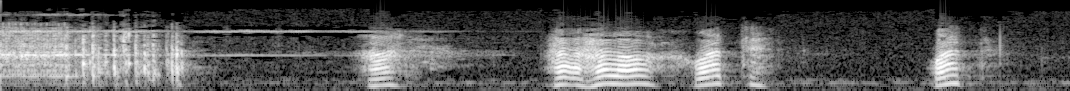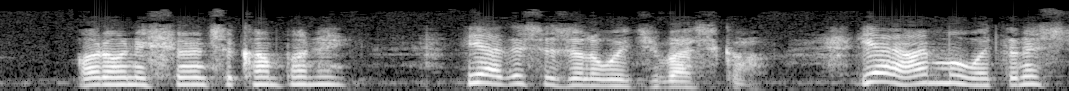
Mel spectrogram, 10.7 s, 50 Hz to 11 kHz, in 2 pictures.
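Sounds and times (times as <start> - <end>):
telephone bell ringing: 0.0 - 2.5
faint steady hum: 0.0 - 10.6
speech: 1.8 - 2.2, 2.8 - 3.9, 4.6 - 5.0, 5.7 - 10.6.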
